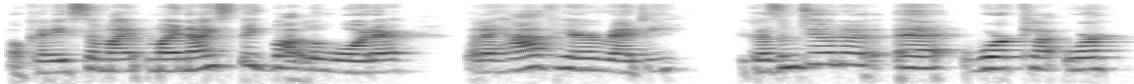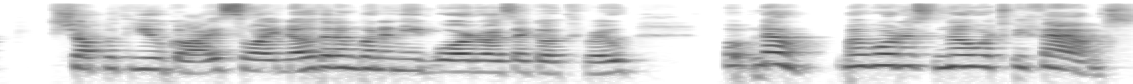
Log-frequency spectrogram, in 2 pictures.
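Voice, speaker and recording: Bright-voiced Dublin woman, chatty coach. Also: on the high side, a little fast, reverberant. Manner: chatty, encouraging, addresses viewers directly with pep talk. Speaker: business coach hosting an online workshop. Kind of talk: informal live webinar presenting.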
